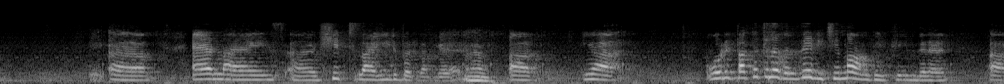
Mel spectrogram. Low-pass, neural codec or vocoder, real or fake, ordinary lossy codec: 7.2 kHz; codec, 16 kHz, 1.1 kbps, Voila-Tokenizer; fake; none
